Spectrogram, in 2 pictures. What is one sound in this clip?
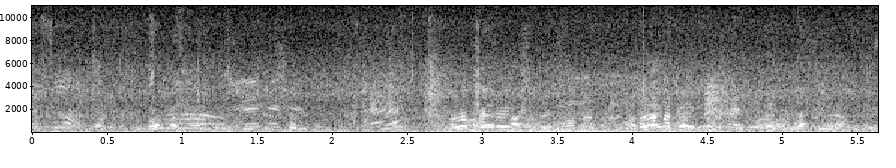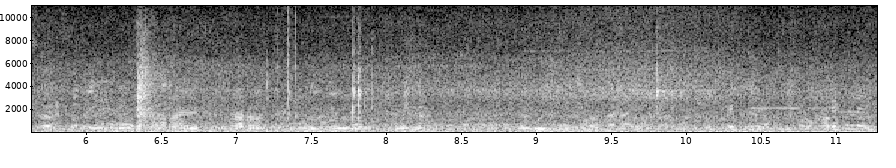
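A crowd of men talks and murmurs close by.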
